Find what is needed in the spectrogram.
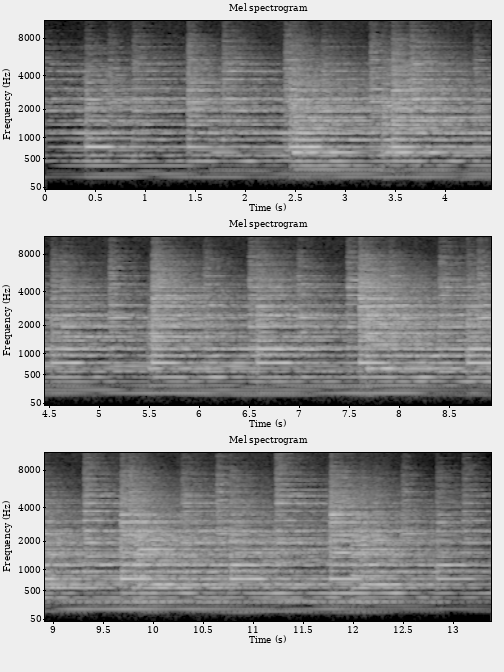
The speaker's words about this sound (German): Nun läuten die Glocken berühmter Stifte und Abteien der Alpen die Weihnacht ein.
